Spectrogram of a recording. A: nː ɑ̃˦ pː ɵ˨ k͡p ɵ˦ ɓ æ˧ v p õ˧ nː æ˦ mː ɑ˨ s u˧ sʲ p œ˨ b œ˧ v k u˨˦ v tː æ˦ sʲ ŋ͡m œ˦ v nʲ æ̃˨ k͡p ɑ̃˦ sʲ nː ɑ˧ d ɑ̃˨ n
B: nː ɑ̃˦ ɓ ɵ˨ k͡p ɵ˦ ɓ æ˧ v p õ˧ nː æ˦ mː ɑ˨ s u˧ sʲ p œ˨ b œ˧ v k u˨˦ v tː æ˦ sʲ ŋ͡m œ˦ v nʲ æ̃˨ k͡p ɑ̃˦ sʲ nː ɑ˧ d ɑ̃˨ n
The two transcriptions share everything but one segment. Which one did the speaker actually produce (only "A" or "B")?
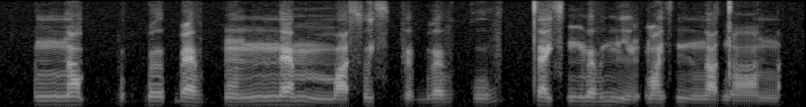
A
